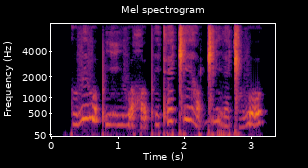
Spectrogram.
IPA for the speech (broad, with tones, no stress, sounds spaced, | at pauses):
k ʊ˩ v e˥ v o̰˥ pʼ i˩ ɦ i˩ v o̰˩ χ o̰˩ pʰ ɪ˩ tʼ ɛ˥ ǁʰ e˥ ɦ ɔ̰˩ ɡ͡ǁ i˥ r ɛ˩ ɡ͡ǁ ɔ˩ v o̰˥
